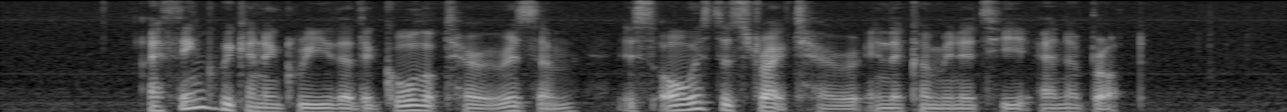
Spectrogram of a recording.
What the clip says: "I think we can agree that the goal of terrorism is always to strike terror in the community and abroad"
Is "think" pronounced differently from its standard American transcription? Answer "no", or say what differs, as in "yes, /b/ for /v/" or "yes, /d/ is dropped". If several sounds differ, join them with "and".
no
